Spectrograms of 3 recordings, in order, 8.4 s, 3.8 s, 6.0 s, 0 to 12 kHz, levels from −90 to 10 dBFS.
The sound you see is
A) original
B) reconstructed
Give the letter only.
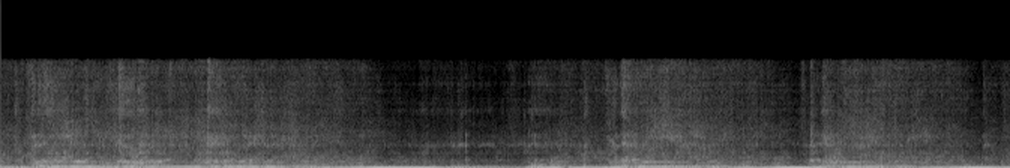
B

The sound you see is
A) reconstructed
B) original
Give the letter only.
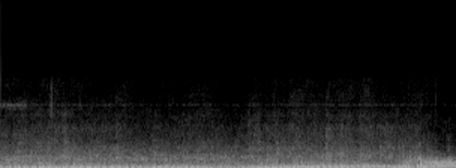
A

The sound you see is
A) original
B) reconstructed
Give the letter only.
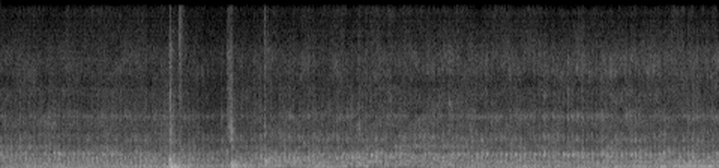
B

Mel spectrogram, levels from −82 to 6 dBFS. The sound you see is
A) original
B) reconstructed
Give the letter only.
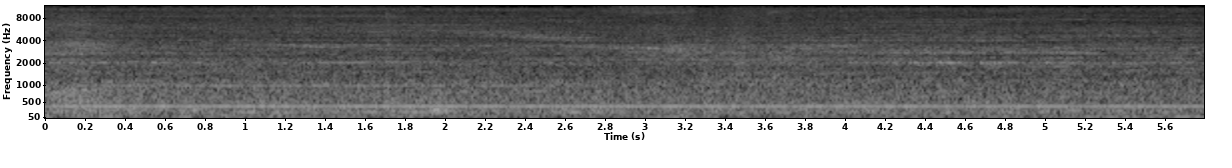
A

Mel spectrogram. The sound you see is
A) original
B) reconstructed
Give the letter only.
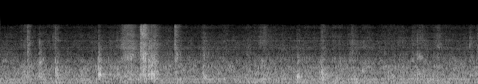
B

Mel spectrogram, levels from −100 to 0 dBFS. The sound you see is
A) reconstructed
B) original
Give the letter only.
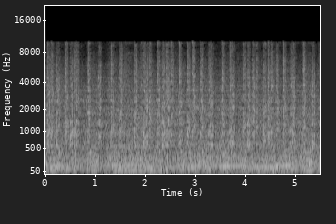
B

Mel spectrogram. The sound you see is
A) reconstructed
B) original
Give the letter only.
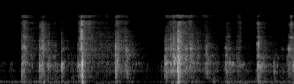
A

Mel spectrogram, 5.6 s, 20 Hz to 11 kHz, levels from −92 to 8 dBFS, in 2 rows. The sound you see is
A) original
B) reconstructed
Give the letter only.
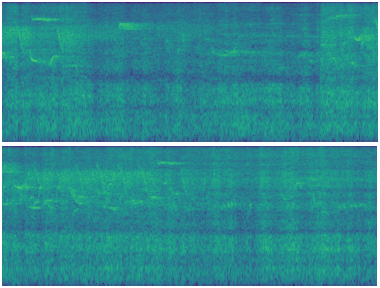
A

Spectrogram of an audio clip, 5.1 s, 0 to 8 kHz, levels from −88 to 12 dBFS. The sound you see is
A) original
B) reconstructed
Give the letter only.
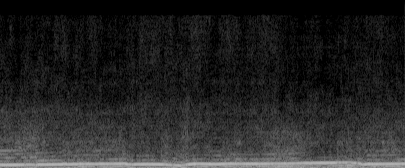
B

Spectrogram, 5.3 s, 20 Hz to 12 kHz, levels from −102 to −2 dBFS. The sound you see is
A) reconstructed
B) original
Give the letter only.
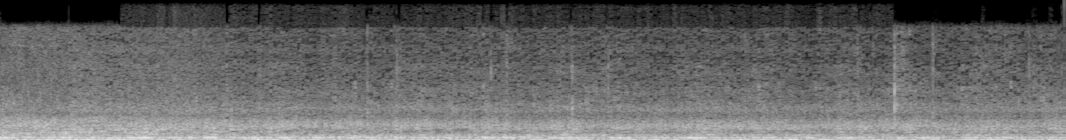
B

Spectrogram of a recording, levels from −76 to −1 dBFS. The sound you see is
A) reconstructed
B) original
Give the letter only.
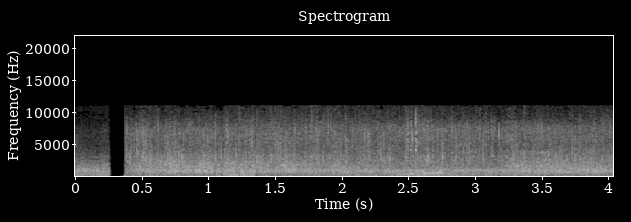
B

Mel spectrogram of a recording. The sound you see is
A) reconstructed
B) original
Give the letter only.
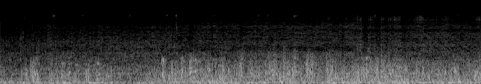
B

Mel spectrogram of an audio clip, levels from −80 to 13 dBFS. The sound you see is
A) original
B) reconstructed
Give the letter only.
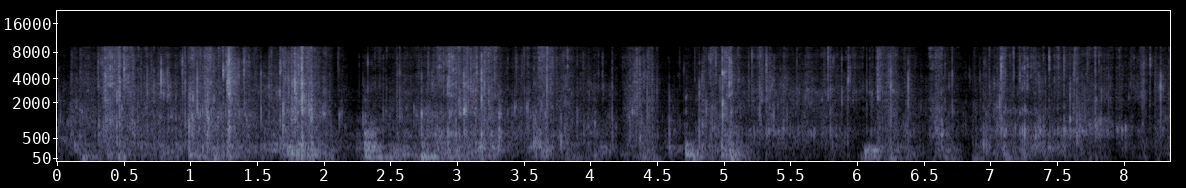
B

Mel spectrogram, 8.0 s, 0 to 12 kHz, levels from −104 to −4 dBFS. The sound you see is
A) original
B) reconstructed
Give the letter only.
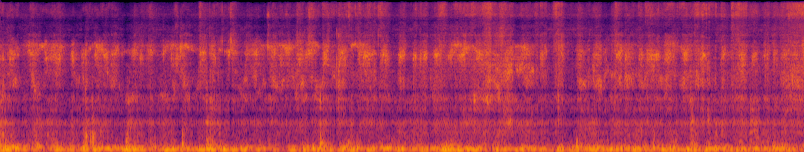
B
